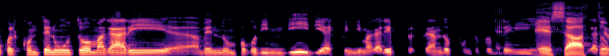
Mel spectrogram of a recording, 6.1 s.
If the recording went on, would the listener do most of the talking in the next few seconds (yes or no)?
yes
